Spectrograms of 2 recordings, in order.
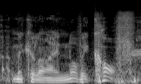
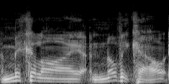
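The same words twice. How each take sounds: First: The name is pronounced the Russian way. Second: The name is pronounced the Belarusian way. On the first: "if you're in Russia" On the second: "if you're in Belarus"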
